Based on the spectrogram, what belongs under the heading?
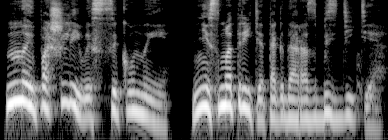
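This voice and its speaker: A woman's voice: sits low, lively intonation, moderate pace, a little mellow, slightly rough. A woman reading aloud voices a crude, swaggering male kidnapper who talks in a leering, vulgar way. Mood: mocking.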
